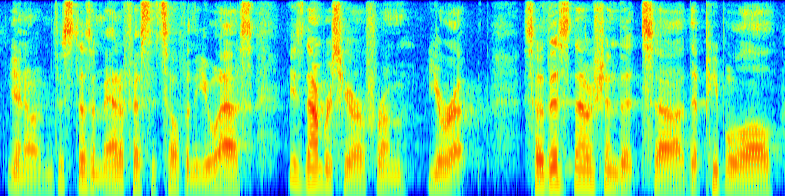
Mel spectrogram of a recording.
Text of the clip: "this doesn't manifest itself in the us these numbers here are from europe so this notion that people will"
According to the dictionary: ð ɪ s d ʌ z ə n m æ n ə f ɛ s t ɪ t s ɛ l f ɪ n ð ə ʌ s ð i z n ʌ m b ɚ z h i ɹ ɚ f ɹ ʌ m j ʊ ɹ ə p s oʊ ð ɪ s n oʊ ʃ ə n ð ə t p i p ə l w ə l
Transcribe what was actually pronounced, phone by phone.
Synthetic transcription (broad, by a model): ð ɪ s d ʌ z ə n m æ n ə f ɛ s t ɪ t s ɛ l f ɪ n ð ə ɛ s ð i z n ʌ m b ɚ z h i ɹ ɚ f ɹ ʌ m j ʊ ɹ ə p s oʊ ð ɪ s n oʊ ʃ ə n ð ə t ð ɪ p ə l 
